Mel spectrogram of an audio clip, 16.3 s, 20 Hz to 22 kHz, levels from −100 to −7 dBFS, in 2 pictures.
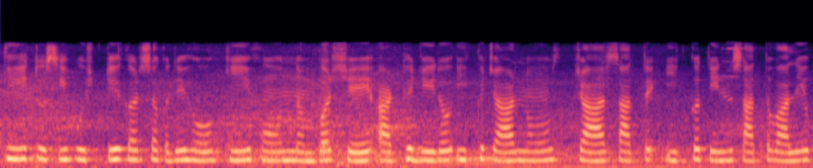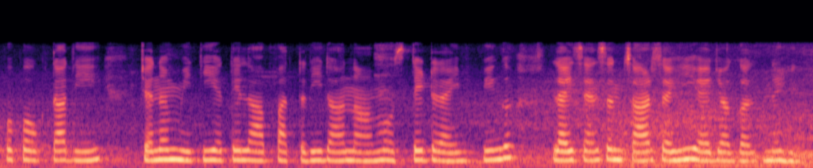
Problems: constant background noise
